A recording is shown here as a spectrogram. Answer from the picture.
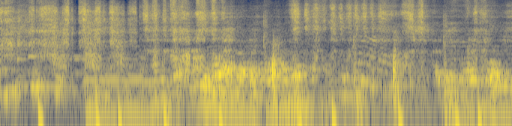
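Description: Hand-sanding of unglazed clay pieces: abrasive rasping over the clay surface in quick repeated strokes, with a few soft knocks as the pieces are handled.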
